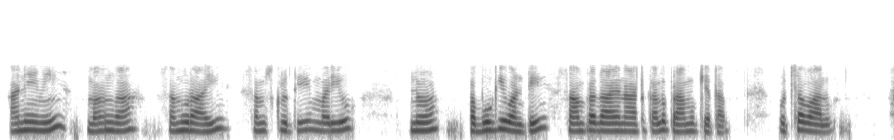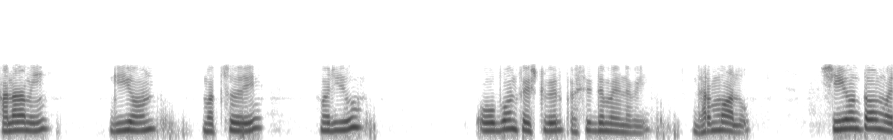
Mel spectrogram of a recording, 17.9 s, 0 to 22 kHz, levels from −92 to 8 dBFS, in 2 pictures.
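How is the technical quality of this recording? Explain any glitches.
The recording is narrowband speech with audible codec coloring and three brief dropouts.

The iLBC codec shapes the whole clip. Sound is confined to roughly 150 Hz to 3.6 kHz. Each frame's excitation is coded independently, which fits the 30 ms, 13.33 kbps mode. The damage is plainly audible: speech sounds rough and slightly synthetic.

Lost iLBC frames occur at 1.02 to 1.05 s, 4.66 to 4.72 s, and 11.34 to 11.38 s. The gaps last 30, 60, and 30 ms. The decoder repeated the last pitch cycle with added noise. Each gap sounds like a short, buzzy held vowel. Normal speech returns almost immediately.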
